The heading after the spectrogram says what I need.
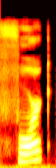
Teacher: You get that fricative of f sound at the front, right? >> Then an or vowel shape and a hard k consonant at the end.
